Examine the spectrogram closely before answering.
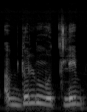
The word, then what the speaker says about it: عبدالمطلب: ہاشم یا شیبۃ الحمد۔ ان کو عبدالمطلب درست تلفظ عبدالمطلب اس لیے کہا جاتا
